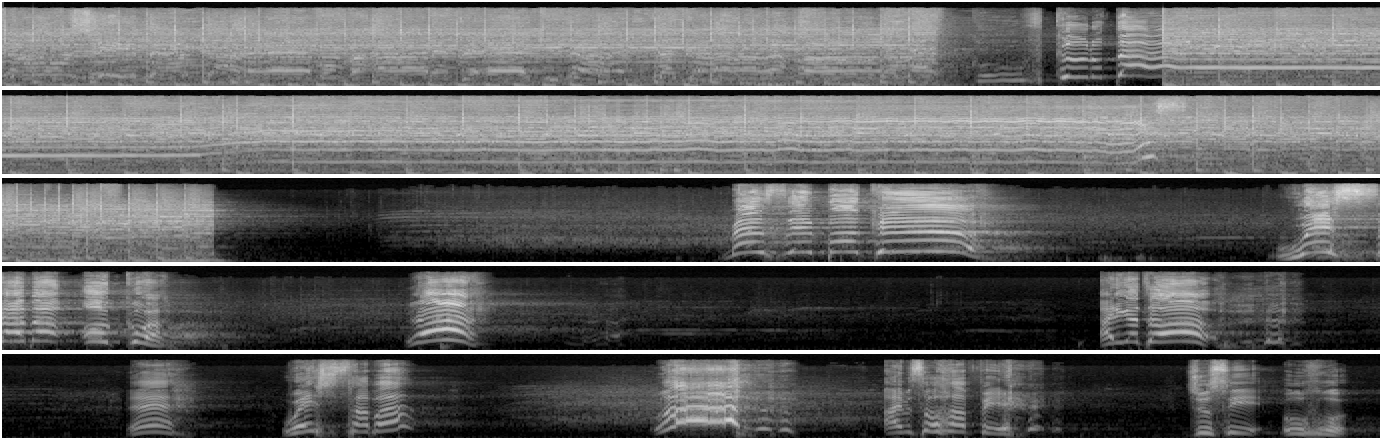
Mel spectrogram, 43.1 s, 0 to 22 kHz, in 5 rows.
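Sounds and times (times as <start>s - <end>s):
man shouting over loudspeaker: 6.4s - 16.1s, 21.8s - 23.8s, 25.2s - 27.2s, 28.4s - 29.0s, 32.7s - 33.6s
loud shouted call: 28.4s - 29.8s.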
